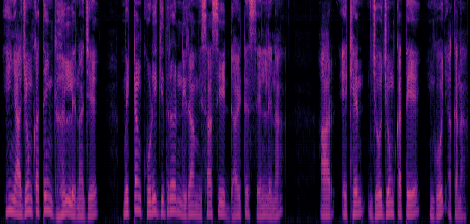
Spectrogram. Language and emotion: Santali, sad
